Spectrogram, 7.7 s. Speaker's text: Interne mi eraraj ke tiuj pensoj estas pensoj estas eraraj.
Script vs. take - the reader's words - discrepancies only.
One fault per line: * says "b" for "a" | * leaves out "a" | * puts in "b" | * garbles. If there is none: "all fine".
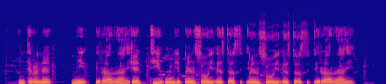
all fine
